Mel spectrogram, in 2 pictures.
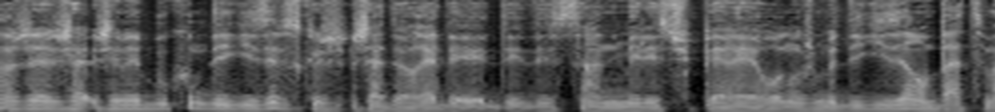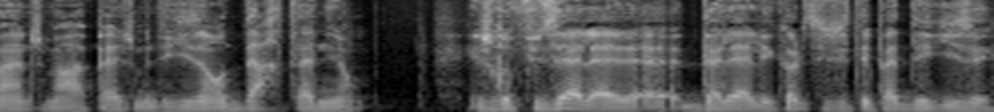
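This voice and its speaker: A man with a plain, everyday voice, fairly low in pitch, at a fairly quick pace with fairly even intonation. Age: 20s. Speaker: musician and songwriter. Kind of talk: casual interview chat.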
